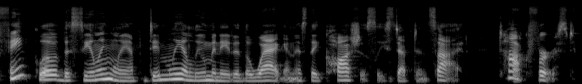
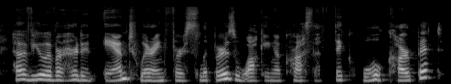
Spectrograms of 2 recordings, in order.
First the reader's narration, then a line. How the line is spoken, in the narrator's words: he went on in a strange croaking way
